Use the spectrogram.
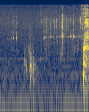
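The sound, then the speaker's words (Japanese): A few quiet wet slurping sounds of someone sipping leftover bottled tea from the day before, poured into a cup with ice, followed by a louder gulp or swallow at the end. No one speaks. “あこれ今あの別にお酒じゃないですあの今日車乗るんでねお酒飲めないんで今麦茶に昨日のあの麦茶じゃないや昨日のペットボトルのお茶がね少し残ってたんで、まあ、あの一晩経ってるんでね口近づけじゃちょっとあのばい菌ばい菌細菌が増えてるっていうんでコップに移して氷を入れてね、えー、飲んでます”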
